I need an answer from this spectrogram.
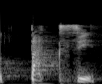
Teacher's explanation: esse X aqui tem som de KS. Ou seja, eu tenho 4 letras e 5 fonemas na palavra táxi.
